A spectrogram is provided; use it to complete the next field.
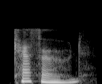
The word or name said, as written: cathode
